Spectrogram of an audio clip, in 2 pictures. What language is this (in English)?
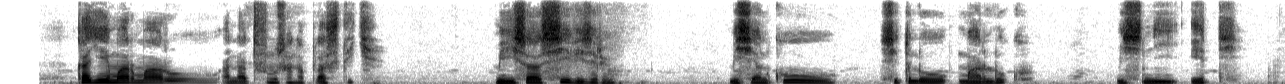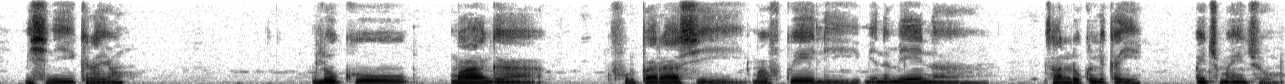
Malagasy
